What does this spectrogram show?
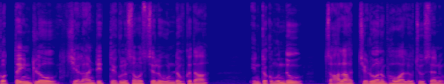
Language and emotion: Telugu, fearful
